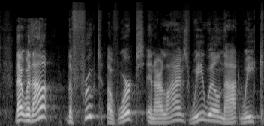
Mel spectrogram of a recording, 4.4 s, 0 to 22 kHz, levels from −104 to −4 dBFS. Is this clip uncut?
yes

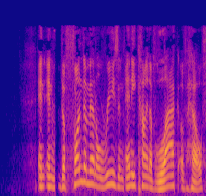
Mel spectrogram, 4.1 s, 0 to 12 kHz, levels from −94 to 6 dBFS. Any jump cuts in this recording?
yes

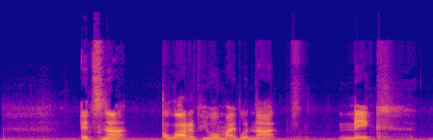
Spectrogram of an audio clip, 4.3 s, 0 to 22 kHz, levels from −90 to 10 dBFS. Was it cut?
yes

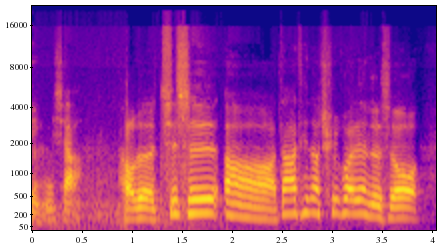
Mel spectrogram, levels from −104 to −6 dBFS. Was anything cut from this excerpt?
no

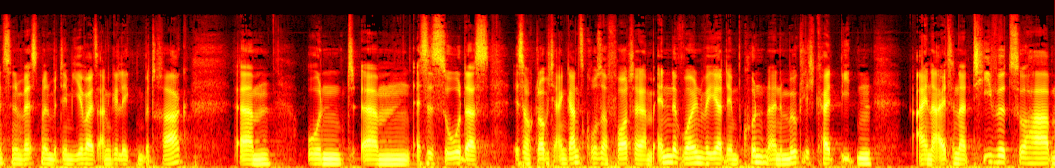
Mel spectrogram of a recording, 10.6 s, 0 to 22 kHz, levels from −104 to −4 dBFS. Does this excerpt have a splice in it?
no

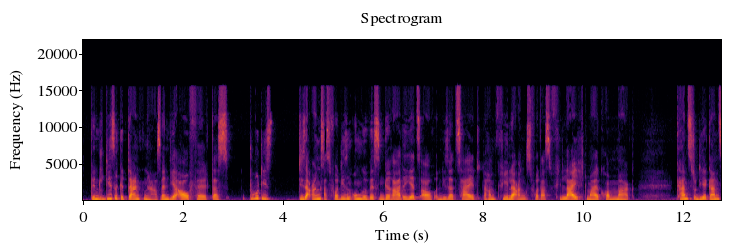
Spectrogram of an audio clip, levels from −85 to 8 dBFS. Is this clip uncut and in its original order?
no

